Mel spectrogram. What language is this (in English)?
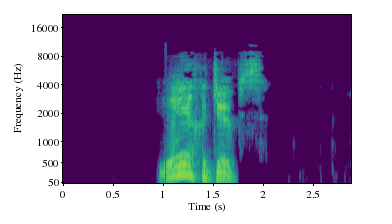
Kabardian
